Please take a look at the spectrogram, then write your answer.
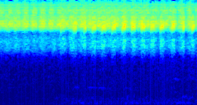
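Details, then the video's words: Cicadas singing in a forest, a dense continuous buzzing chorus with a fast pulsing shimmer, steady throughout with slight swells in loudness. "Le chant des CIGALES"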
